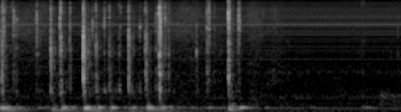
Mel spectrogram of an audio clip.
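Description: Typing on a computer keyboard: a quick, irregular run of key clicks that stops about two and a half seconds in.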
